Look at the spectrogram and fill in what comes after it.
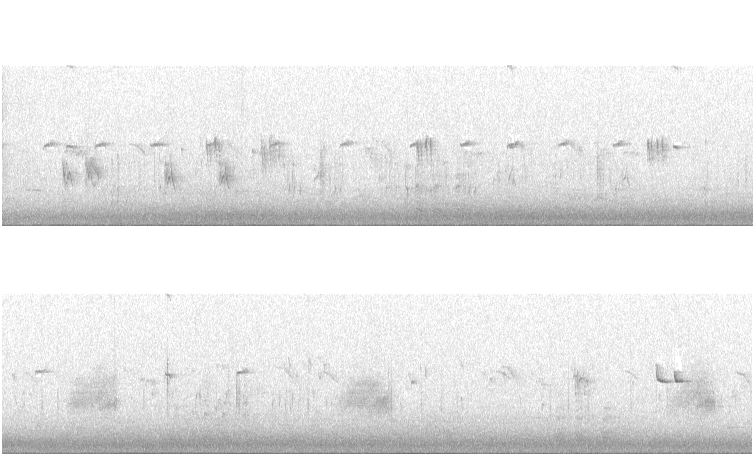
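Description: Short, high bird chirps, about one a second at first and then scattered, over a steady low outdoor rumble.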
